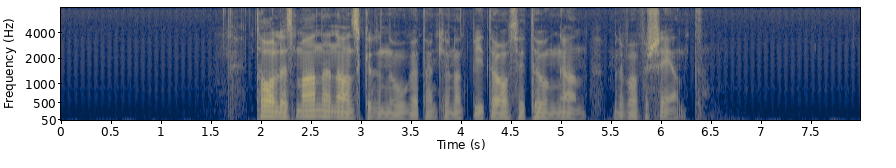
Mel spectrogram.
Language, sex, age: Swedish, male, 27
